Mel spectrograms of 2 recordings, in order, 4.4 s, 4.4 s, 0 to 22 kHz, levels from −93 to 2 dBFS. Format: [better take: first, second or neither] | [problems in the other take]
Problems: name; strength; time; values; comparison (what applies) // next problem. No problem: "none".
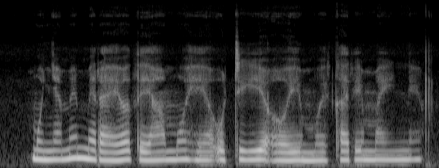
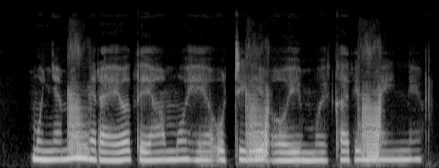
first | noise reduction (neural mask model RNNoise)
